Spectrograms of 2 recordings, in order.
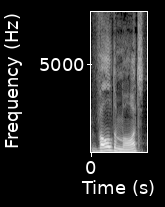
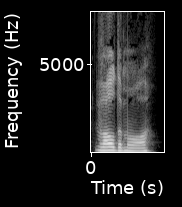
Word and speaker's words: Voldemort: J.K. Rowling initially meant Voldemort to have a silent T, like the French. – Voldemort.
